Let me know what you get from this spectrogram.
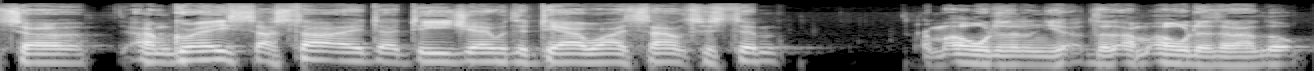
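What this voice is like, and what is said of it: Unwell, strained-sounding voice. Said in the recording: “excuse my voice. I'm kind of ill. ... So my voice might go halfway through.”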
